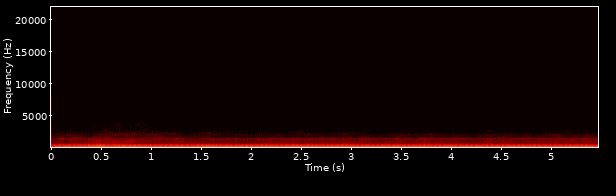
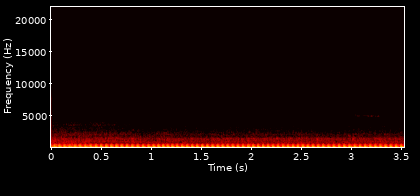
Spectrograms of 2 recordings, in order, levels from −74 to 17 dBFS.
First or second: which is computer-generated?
first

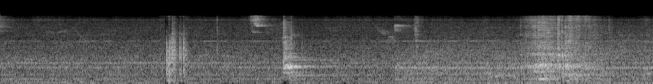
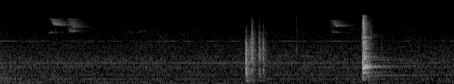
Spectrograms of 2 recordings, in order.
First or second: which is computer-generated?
first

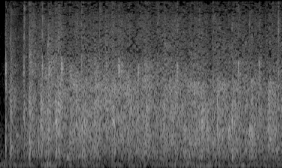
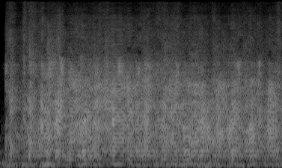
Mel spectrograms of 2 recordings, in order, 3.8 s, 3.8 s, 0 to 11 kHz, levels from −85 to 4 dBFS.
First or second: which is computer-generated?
second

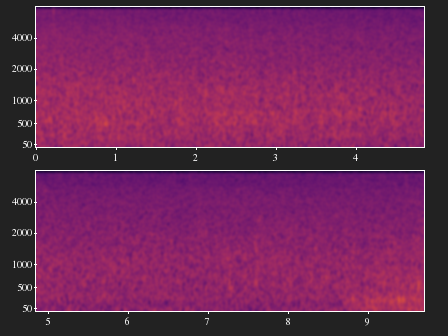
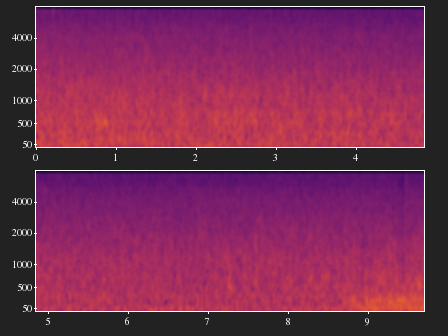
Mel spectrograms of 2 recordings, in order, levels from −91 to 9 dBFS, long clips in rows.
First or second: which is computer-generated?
second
